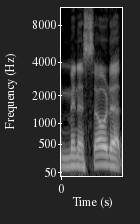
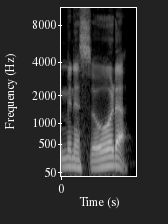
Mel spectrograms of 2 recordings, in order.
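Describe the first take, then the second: First: The O sound is short and plain. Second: The O sound is long and drawn out. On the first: This is how people further south say it. "we say" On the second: This is how people further north say it. "they draw out the O"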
